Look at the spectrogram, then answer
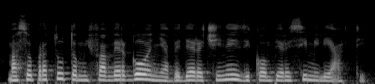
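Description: A woman's voice: medium pitch, steady tone, fairly quick, vocal fry, mellow, muffled recording, lightly acted. A woman reading the lines of an idealistic young man, indignant and pleading against cruelty.

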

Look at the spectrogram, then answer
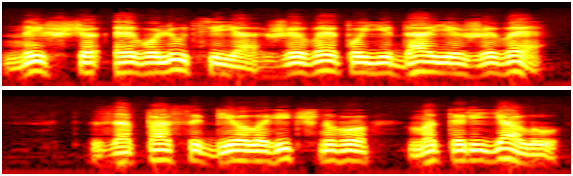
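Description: A man voicing a calm male ship robot that speaks in a measured, clipped, businesslike monotone. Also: mid-range voice, no room sound, natural voice. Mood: flat calm. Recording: dry, dull lo-fi recording.

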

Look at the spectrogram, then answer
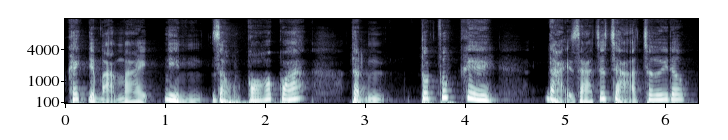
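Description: Gossiping neighbors fawn over wealthy guests, voiced by a man telling the story. The voice lifts high and sing-song. Gushing all the way. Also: wildly swooping pitch, unhurried, mellow. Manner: gushing, fawning.

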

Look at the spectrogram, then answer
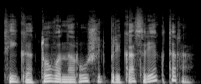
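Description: A man's voice: medium pitch, fairly quick, breathy edge, dry recording, clean studio sound, pitched above the performer's own voice, close to an everyday voice. A man voicing Svetlana, a worried, sensible young woman student who reproaches and cautions the others. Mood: reproachful.

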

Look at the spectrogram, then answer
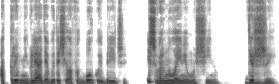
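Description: A woman's voice: fairly low pitch, steady tone, fairly quick, a little mellow, dry recording. A woman narrating a first-person novel in an audiobook, reading with emotional expression at a close mic.

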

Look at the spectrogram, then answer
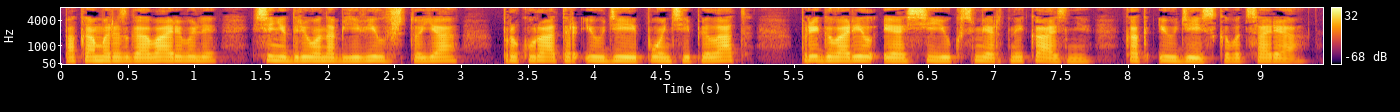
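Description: Brief: woman narrator doing an anxious, whispering Roman governor; quiet, dry close read. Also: mid-range voice, flat delivery, moderate pace, no echo, natural voice. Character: frightened, confused ancient Roman governor, man.

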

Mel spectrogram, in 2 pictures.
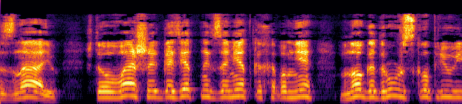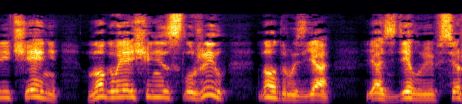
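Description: A gushing young poet, voiced by a male audiobook reader, his voice raised and swooping through a wide range. He talks in an effusive, high-flown manner, and the sound is close and dry. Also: no room sound. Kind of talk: audiobook character voice.

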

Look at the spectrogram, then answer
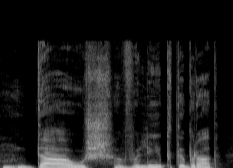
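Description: A woman's voice: low-pitched, sing-song, normal speed. A woman voicing an exasperated elf king who grumbles and hastily placates his wife in a storybook reading. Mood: gruff.

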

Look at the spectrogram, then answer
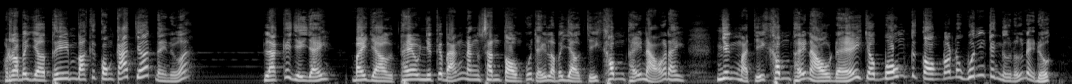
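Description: A woman's voice: a little high, big pitch swings, fast. A woman with a Southern Vietnamese accent narrates a first-person ghost story, piling up vivid detail with emphatic repeats. Faint music plays under her voice. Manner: vivid, emphatic, repetitive telling.

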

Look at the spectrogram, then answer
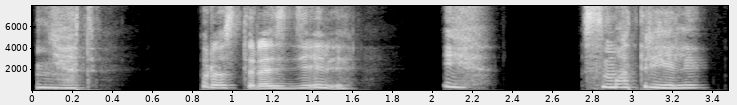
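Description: A woman voicing a frightened young wife who pleads and sobs, in a higher voice than her narration. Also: slow, dark tone, exaggerated voice. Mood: tearful pleading. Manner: sobbing, pleading.

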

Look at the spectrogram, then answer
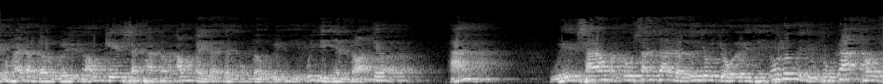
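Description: A man's voice: high voice, a little mellow. A Buddhist monk, giving a dharma talk. He tells stories, acts out the dialogue and puts questions to the audience. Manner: storytelling, acting out dialogue, asking the audience questions. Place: meditation hall. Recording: echoey distant hall recording, dull.

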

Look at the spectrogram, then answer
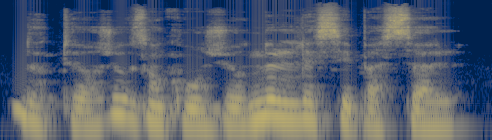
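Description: A man's voice: mid-range voice, moderate pace, mellow, husky, lightly acted. A man reading the lines of a desperate young mother in an audiobook. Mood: pleading.

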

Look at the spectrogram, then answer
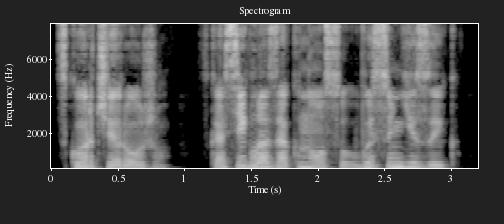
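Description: A woman voicing a young man, a brisk and businesslike best friend, in an audiobook. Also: on the low side, animated, dark tone, no echo, studio quality, natural voice. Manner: brisk, matter-of-fact.

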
